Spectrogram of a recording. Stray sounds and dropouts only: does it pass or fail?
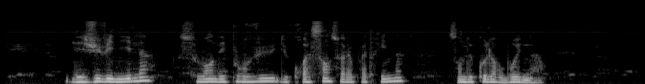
pass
